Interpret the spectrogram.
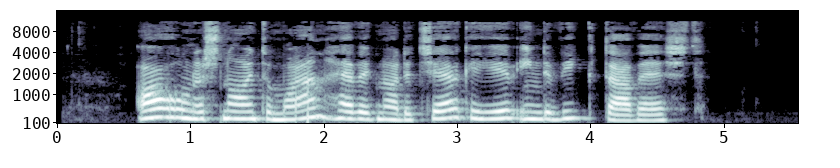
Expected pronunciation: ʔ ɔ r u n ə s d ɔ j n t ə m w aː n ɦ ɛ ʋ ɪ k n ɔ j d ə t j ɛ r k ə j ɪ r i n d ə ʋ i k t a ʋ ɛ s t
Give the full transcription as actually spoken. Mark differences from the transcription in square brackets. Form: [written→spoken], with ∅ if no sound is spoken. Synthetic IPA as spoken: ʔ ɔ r u n ə s [d→n] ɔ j n t ə m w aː n ɦ ɛ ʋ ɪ k n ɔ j d ə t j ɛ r k ə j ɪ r i n d ə ʋ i k t a ʋ ɛ s t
